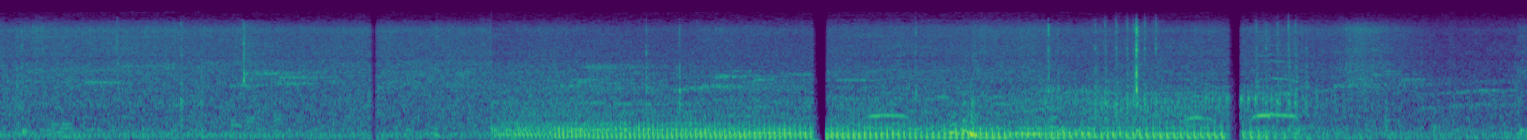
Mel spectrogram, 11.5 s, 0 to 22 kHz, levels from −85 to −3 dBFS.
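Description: At 2.77 to 2.83 s there's a short concealed packet loss. About 40 ms of the stream didn't arrive in time, so the receiver extended the preceding sound to cover it and then faded back into the real signal. You hear a quick smear or wobble.

Then there are two bursts of packet loss, at 6.09 to 6.21 s and 9.21 to 9.31 s, losing about 100 ms and 80 ms. Each time the decoder stretched the last bit of audio as a fading buzz or hiss before jumping ahead, so that stretch is simply gone.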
